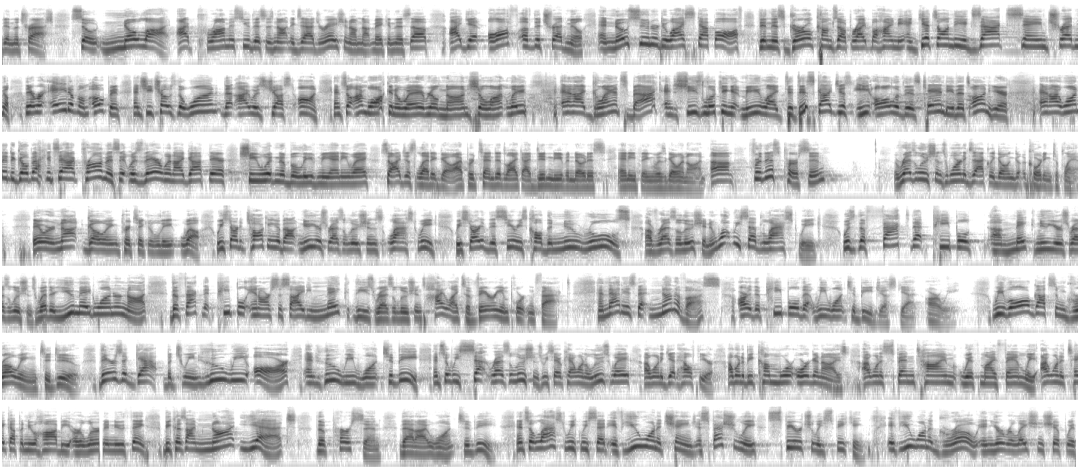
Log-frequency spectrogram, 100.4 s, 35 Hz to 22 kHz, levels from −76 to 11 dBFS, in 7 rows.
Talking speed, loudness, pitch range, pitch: 195 wpm, -19 LUFS, 180-240 Hz, 210 Hz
